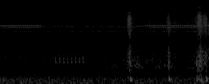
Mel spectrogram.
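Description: Faint swamp ambience of frogs and insects chirping steadily, with a few soft footsteps in the second half.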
